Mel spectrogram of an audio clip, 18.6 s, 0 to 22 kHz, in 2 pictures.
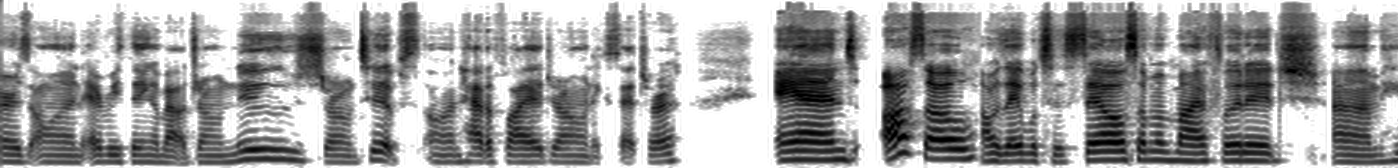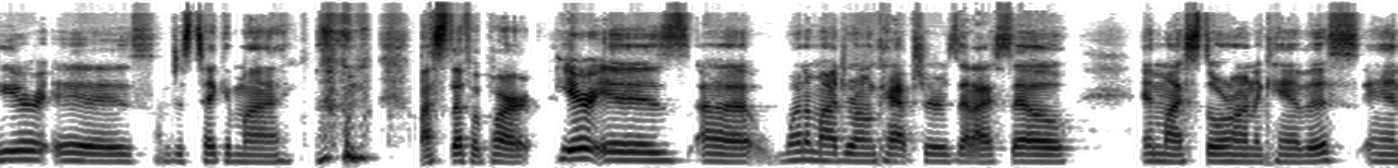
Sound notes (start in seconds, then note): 10.9 chuckles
